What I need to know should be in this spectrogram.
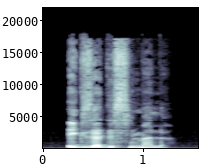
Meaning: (adjective) hexadecimal (expressed in hexadecimal); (noun) hexadecimal
- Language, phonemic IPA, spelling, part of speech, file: French, /ɛɡ.za.de.si.mal/, hexadécimal, adjective / noun, LL-Q150 (fra)-hexadécimal.wav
